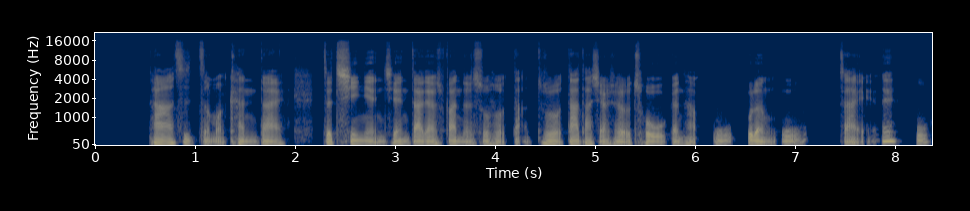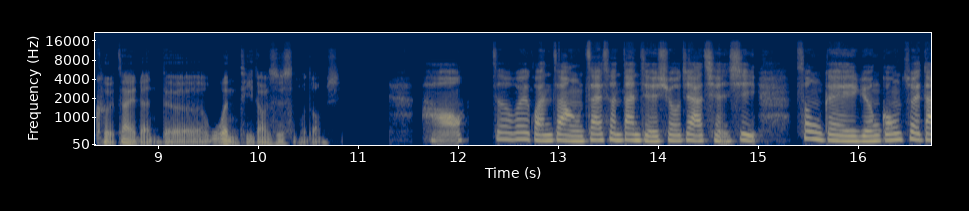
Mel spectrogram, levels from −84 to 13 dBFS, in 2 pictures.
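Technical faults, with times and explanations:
No technical faults can be heard anywhere in the speech. Nothing calls for a time or an explanation.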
